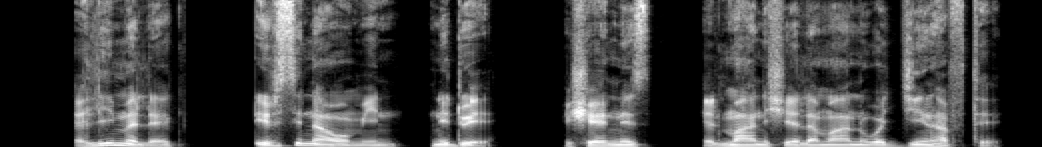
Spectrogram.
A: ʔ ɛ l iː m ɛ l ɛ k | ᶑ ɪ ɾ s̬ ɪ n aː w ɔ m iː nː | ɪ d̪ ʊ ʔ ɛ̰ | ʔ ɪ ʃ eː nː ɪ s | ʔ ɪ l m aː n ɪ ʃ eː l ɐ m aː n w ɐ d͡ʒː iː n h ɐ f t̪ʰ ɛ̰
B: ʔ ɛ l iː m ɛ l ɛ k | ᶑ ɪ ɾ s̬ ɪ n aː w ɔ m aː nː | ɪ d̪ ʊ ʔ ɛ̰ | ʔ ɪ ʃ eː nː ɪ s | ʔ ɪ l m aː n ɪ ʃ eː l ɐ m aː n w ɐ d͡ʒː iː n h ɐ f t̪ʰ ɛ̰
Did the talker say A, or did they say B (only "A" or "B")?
A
